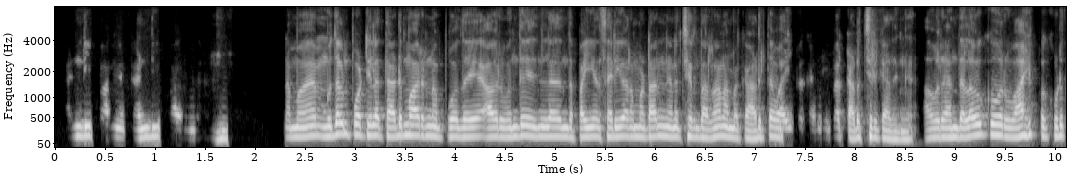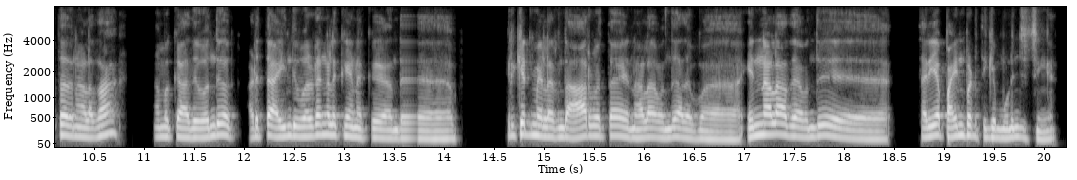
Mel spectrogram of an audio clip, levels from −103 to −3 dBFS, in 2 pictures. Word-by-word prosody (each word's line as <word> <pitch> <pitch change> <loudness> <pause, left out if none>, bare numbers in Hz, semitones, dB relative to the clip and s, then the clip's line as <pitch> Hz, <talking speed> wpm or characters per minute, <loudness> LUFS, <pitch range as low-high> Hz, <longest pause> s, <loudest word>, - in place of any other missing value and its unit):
கண்டிப்பாங்க, 165 - -3 0.2
கண்டிப்பாங்க. 155 - -3 0.3
ம். 125 0 -3 0.6
நம்ம 150 +1 0 0.3
முதல் 190 +4 +2
போட்டியில 175 -1 +2
தடுமாறினபோது, 155 -2 +1 0.2
அவரு 150 0 +2
வந்து 160 +3 +1
"இந்த 155 0 +2
இந்த 150 -1 0
பையன் 150 +1 +1
சரி 150 0 +1
வரமாட்டான்னு" 155 +1 +1
நெனைச்சிருந்தாலும் 150 0 0
நமக்கு 135 -2 -1
அடுத்த 145 +5 -1
வாய்ப்பு 145 +1 -5
கண்டிப்பா 140 +3 -13
கெடைச்சிருக்காதுங்க. 130 -6 -1 0.2
அவரு 145 +2 0
அந்த 150 0 +2
அளவுக்கு 180 +4 +2
ஒரு 155 - 0
வாய்ப்பு 170 +1 0
குடுத்ததனால 165 -3 +1
தான், 200 +4 0 0.4
நமக்கு 155 0 -1
அது 140 +1 +1
வந்து 170 +5 +2 0.3
அடுத்த 155 - -4
5 165 +2 +1
வருடங்களுக்கு 180 +2 +1
எனக்கு 140 -1 -2
அந்த 130 0 -1 1.0
கிரிக்கெட் 185 +2 0
மேல 155 -2 +2
இருந்த 150 0 +1
ஆர்வத்த, 165 0 0
என்னால 140 +1 +1
வந்து 140 +3 +1
அத 135 - +1
வ - - 0 0.5
என்னால 190 +2 +4
அத 165 - +2
வந்து 160 +3 0 1.0
சரியா 165 +5 +4
பயன்படுத்திக்க 165 -3 0
முடிஞ்சுச்சுங்க. 130 -5 -2
155 Hz, 145 wpm, -23 LUFS, 145-170 Hz, 1.0 s, என்னால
